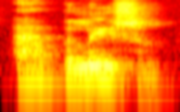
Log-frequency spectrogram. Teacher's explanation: In the word abolition, you stress li because that's the second to last syllable. Last syllable is shin and second to last is li.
